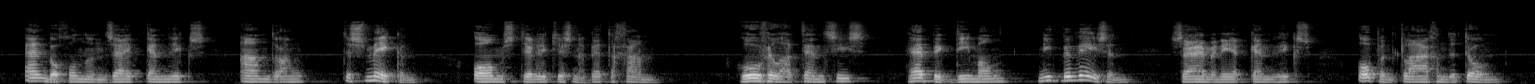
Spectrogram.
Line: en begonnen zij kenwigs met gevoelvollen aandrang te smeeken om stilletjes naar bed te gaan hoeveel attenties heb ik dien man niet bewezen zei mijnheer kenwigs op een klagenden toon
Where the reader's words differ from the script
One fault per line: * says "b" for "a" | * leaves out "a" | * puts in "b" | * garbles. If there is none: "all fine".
* leaves out "met gevoelvollen"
